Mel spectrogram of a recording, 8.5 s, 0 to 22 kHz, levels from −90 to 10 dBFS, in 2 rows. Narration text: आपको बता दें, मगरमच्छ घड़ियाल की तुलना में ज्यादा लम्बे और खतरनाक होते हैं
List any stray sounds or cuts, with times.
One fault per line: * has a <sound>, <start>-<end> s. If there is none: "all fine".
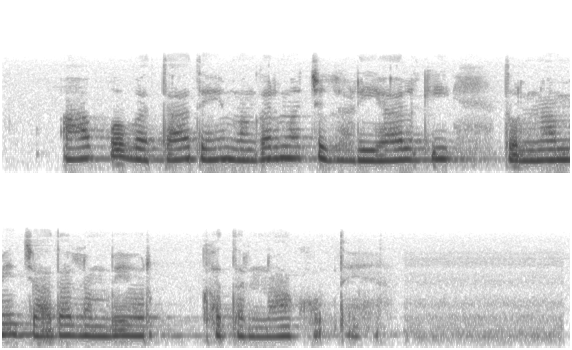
all fine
